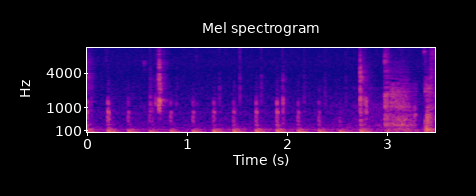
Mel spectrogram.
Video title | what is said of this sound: You GOTTA Hear This Spacebar! ASMR NuPhy Halo75 & Halo96 Keyboard Unboxing & Sound Test [whispering] | quiet and dampened because each switch has a silicone pad under it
